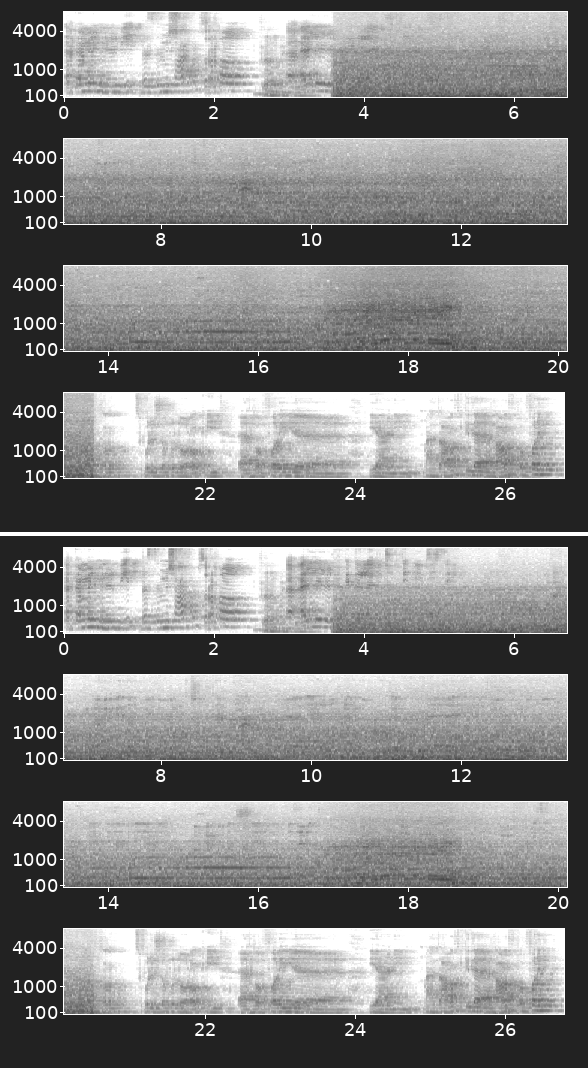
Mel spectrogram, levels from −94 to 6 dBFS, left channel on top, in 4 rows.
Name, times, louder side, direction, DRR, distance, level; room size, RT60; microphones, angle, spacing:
voice 1, 0.0-2.3 3.0-5.3, right 3 dB, 50° right, 5 dB, 7.3 m, -45 dB
voice 2, 2.6-3.2 6.5-26.6, equal, 5° right, 1 dB, 5.8 m, -44 dB
sound 1, 3.6-20.5, left 3 dB, 50° left, 0.8 m, -28 dB
sound 2, 4.1-9.5, left 1 dB, 80° left, 3.4 m, -56 dB
21.5 x 21.0 x 7.6 m, 0.73 s
head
